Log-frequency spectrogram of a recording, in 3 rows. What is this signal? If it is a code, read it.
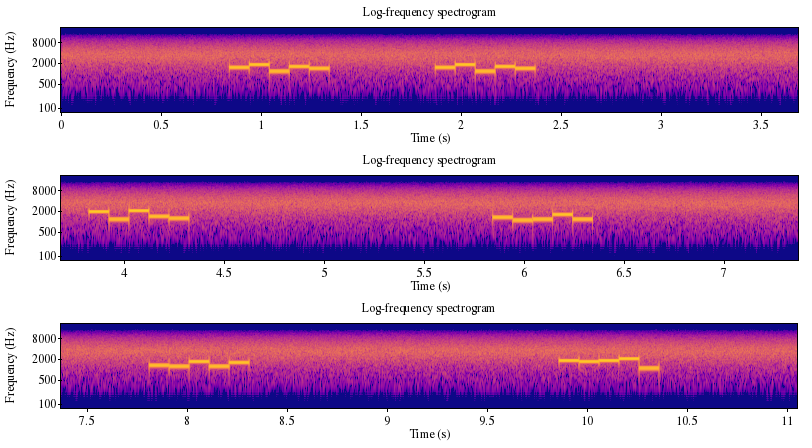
Five-tone selective call (CCIR), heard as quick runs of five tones, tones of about 100 ms. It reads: 69275 69275 02253 41272 43837 98991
